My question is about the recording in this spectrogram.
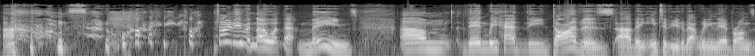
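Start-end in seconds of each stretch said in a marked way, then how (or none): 0.0-4.5 high, slow, giggling; laughing disbelief. Real, not acted. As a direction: barely get it out for laughing. Laughing at the quote.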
